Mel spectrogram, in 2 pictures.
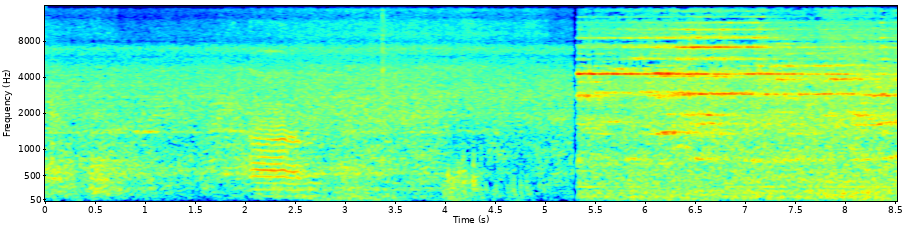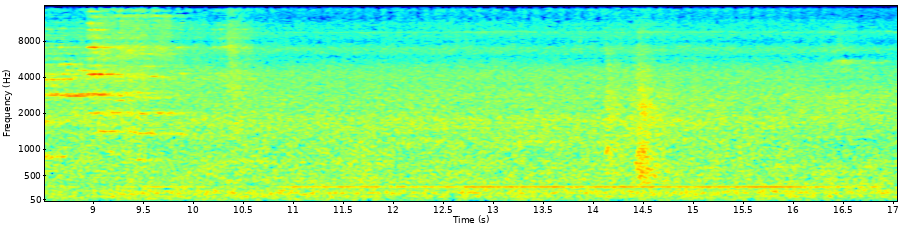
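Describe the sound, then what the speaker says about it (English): Several trains move through a railway station at once, with rolling wheel rumble, sustained metallic squeals and high tonal screeches over steady loud mechanical noise, and the sound of a train passing close by. "that's 3 trains in the station at once."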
